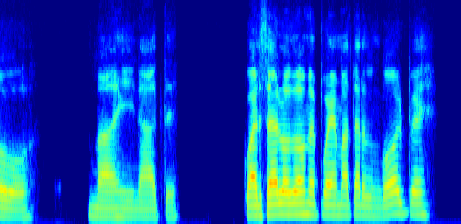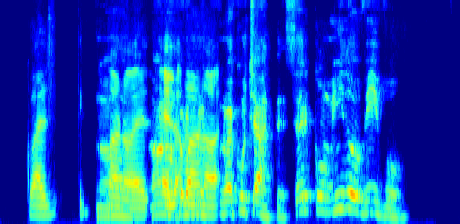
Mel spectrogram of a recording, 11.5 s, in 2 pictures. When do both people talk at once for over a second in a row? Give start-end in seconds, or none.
7.1-8.5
